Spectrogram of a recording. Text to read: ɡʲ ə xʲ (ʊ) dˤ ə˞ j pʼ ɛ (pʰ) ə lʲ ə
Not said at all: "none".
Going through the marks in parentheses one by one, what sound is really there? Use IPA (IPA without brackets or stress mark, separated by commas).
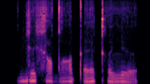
ʊ, kʰ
